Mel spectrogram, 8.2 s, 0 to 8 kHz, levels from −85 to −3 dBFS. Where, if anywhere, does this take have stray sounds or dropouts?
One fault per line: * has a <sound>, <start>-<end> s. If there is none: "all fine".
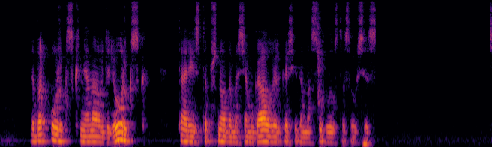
all fine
